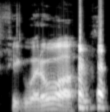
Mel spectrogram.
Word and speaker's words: Figueroa: Figueroa. Figueroa, Uh, Figueroa. You don't Figueroa.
